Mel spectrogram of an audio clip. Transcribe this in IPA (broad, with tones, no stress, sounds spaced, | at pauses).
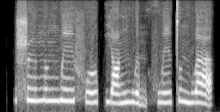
ʂ ɻ̩˥ n̪ ʊ˥ ŋ w e˥ ɪ̯ f o˧˥ ʊ̯ p j ɑ˧˥ ŋ m w ə̰˨˩ n f w e˧˥ ɪ̯ t̪ ʊ˥˧ ŋ w ä˥˩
